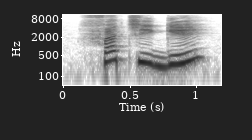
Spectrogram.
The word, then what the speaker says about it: fatigué: En francés, fatigué, fatigué. Agregamos la E al final para el femenino. Al nivel de la pronunciación, masculino y femenino se pronuncia igual.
